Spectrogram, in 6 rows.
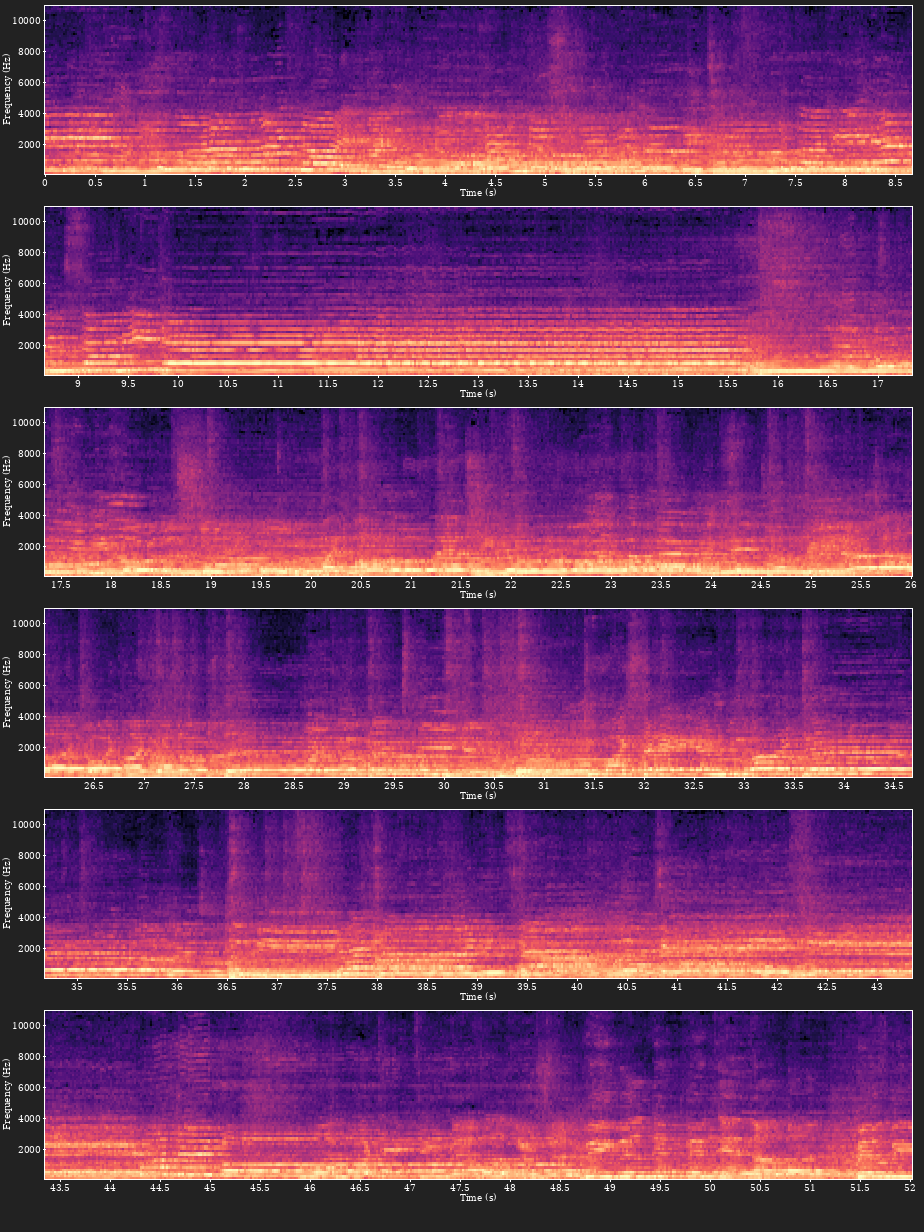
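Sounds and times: chorus singing: 0.0 - 52.0.

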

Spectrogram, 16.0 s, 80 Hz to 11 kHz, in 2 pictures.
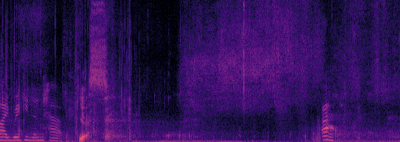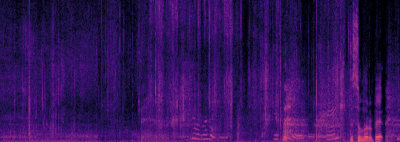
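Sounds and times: wood fire crackling and hissing: 0.0 - 16.0.

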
